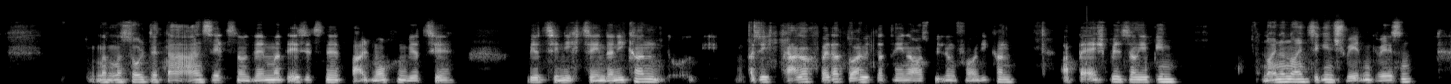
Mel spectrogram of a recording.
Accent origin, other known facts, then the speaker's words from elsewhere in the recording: Austria; Leider wird bei uns in Österreich sehr viel gejammert und die Schuld bei anderen gesucht.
